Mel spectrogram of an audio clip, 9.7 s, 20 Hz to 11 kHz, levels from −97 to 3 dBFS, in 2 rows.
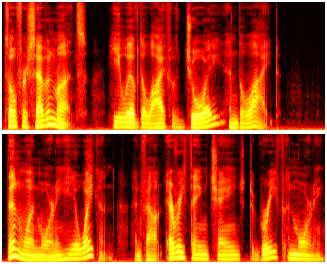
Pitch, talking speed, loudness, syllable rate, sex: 115 Hz, 155 wpm, -19 LUFS, 4.7 syllables/s, male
